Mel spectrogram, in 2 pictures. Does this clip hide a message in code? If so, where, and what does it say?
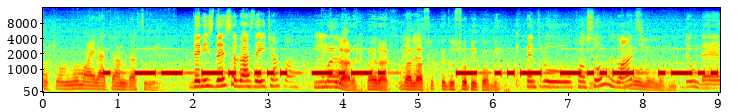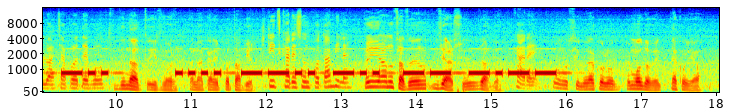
Yes: Morse code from 0.7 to 15.9 s, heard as a keyed tone, hand-sent with a paddle, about 14 wpm, 840 Hz, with room echo. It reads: EMNSC TUXLD HZDMY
